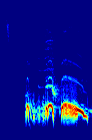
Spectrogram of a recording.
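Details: Single luring phrase from a spotted dove used to provoke wild birds: a few hollow, wavering coos running into a long, steady low coo that drops off at the end.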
